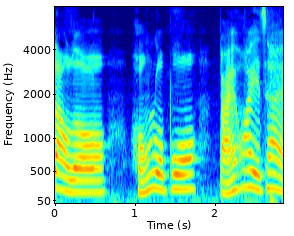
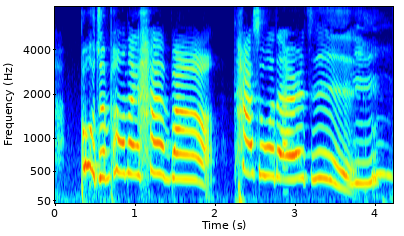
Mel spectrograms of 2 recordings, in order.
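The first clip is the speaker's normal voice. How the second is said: sudden high, loud shouting; 8 semitones higher than usual. Reading a picture book aloud, the mother rushes in: shouting. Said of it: "妈妈冲进来大叫".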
